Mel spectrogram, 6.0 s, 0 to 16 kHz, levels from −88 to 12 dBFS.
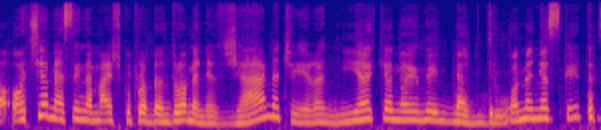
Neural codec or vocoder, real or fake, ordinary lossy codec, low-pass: codec, 44.1 kHz, 2.6 kbps, SNAC; fake; AAC, 96 kbps; 14.4 kHz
